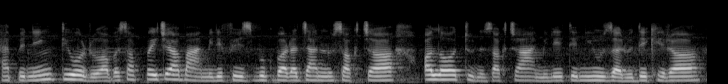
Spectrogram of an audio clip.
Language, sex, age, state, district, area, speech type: Nepali, female, 18-30, West Bengal, Kalimpong, rural, spontaneous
